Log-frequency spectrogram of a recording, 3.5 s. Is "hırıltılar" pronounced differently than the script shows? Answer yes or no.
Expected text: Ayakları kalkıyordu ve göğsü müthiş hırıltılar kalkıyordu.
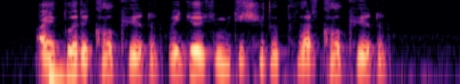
no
